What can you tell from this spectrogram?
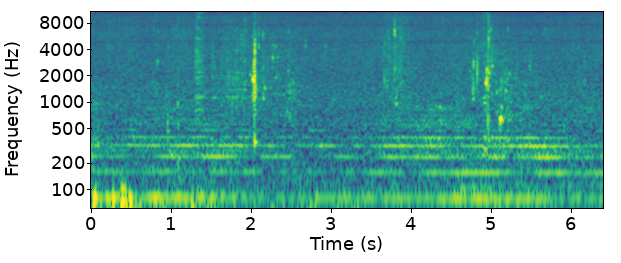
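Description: A small motor pushing a canoe runs steadily, with a few light knocks against the boat.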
